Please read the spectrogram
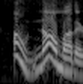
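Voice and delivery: protesting cry, crying out. Lee answers her mother's idea of signing up, cried out. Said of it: "cried my sister Lee".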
